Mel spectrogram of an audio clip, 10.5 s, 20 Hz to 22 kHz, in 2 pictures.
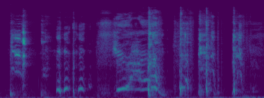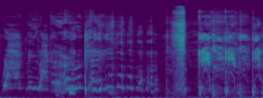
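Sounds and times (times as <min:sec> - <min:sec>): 
person coughing after a bong hit: 0:00.2 - 0:01.8, 0:03.0 - 0:05.0, 0:06.6 - 0:07.7, 0:08.6 - 0:10.5
speech: 0:01.1 - 0:03.9, 0:05.9 - 0:09.6
breathy giggling laughter: 0:07.1 - 0:08.6.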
